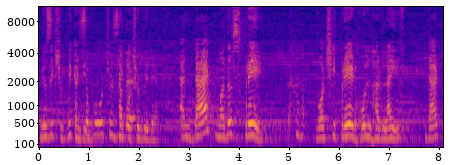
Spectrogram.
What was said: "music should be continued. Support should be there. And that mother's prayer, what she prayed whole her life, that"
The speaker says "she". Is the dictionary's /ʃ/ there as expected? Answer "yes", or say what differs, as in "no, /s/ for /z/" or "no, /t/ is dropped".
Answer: yes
